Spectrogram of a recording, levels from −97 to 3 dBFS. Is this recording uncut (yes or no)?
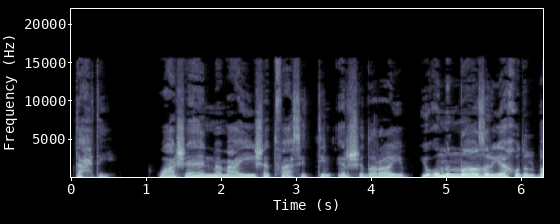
no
